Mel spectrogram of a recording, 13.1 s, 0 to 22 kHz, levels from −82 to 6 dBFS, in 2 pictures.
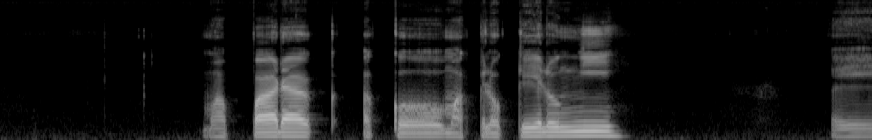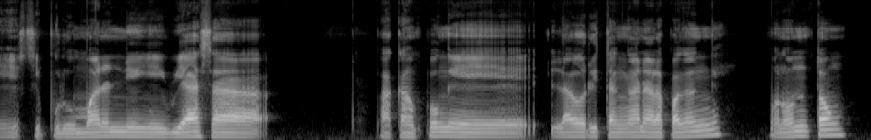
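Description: Speech recording with no audible technical faults: no dropouts, clicks, distortion, level jumps or timing problems anywhere in it.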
